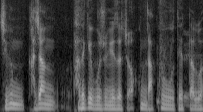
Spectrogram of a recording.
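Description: Dry and close with no echo, a man's fairly low voice carries a dark, mellow tone. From Daejeon, Chungcheong (South Korea). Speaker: election candidate, former prosecutor. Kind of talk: radio interview. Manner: halting with many fillers.

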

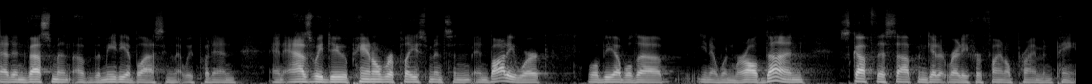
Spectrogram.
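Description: In quiet surroundings, a man with a normal speaking voice talks at a fairly quick pace, fairly low in pitch and with fairly even intonation. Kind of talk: tutorial. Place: garage. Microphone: phone near.

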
